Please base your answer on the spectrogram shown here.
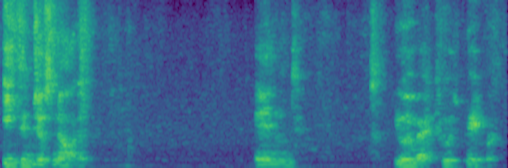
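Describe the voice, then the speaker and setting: A man reading fan fiction aloud as an amateur narrator, halting and often going back to repeat phrases. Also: lowish voice, big pitch swings, a little mellow. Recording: roomy echo, distant from the mic.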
